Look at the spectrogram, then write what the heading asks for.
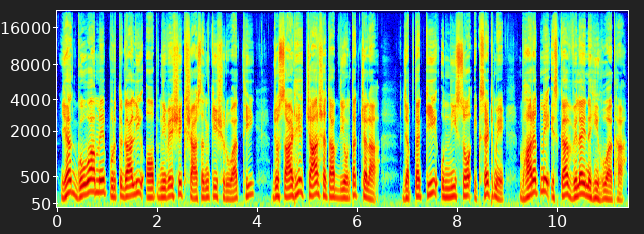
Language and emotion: Hindi, neutral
